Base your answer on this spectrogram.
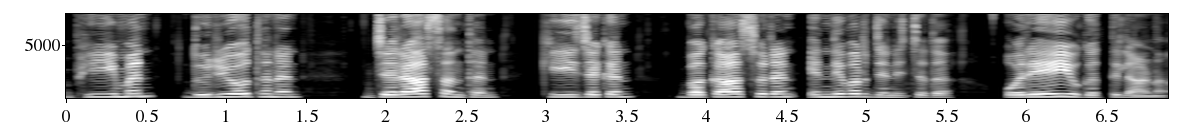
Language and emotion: Malayalam, neutral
